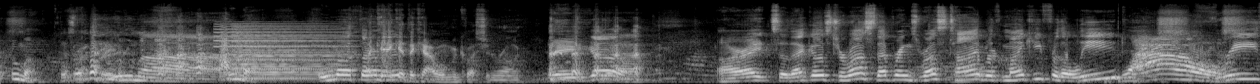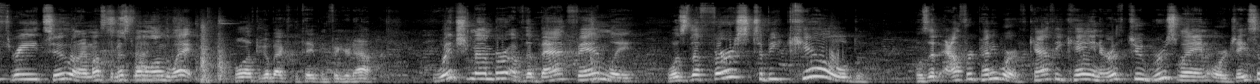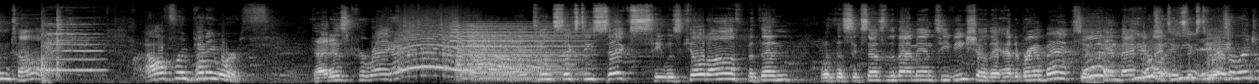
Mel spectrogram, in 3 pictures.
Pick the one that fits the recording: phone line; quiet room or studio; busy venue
busy venue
